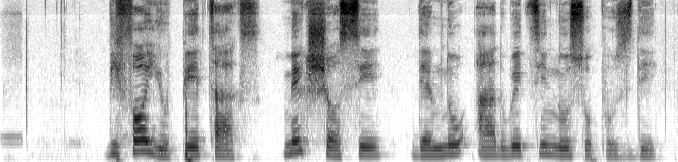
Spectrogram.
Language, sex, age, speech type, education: Nigerian Pidgin, male, 30-45, spontaneous, tertiary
